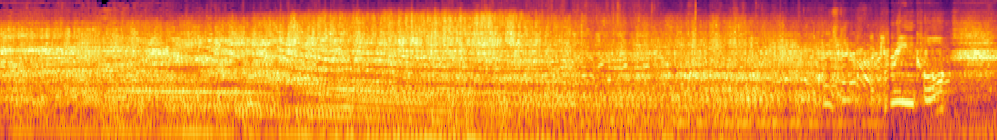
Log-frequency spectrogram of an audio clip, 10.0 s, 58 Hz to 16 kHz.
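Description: A Goodyear-built Fleet Air Arm propeller warbird from 1945, in 1850 Squadron colours, flies at the Duxford air show, its engine droning loud and near with shifting pitch while an announcer talks throughout.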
